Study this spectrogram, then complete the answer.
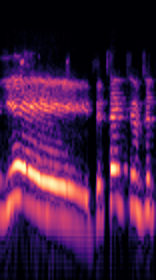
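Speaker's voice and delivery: eager, excited, high, drawn-out cheer. Game host shows players how to react to the next round, excited. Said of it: "Be a little excited".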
